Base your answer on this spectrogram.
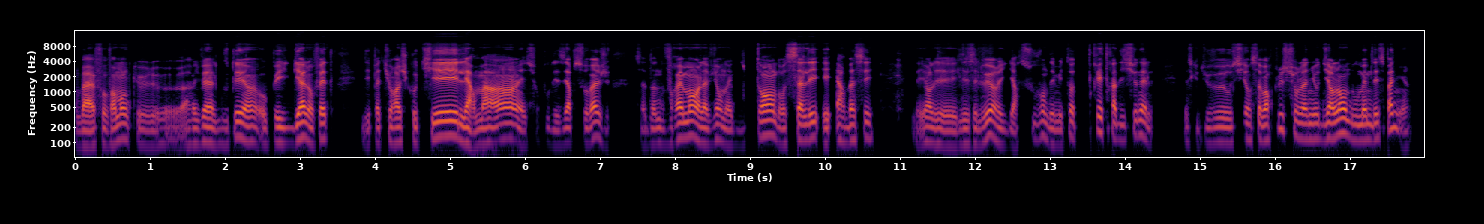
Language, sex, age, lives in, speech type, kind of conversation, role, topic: French, male, 55-59, France, read, expert-assistant, expert, Pourquoi la façon d’élever les animaux varie-t-elle autant selon les pays et les traditions ?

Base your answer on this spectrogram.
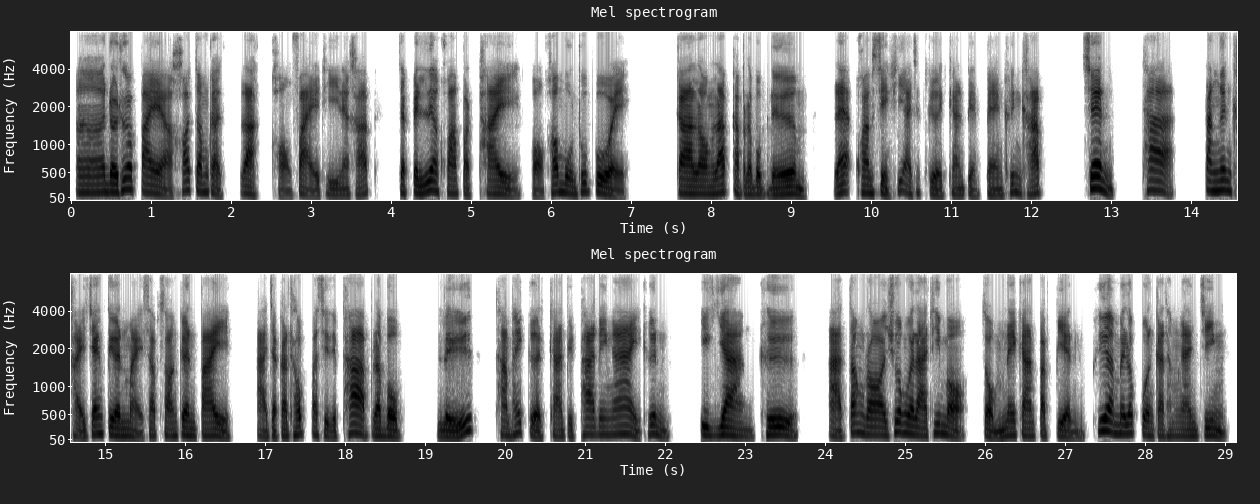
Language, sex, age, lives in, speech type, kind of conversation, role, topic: Thai, male, 35-39, Thailand, read, expert-assistant, expert, มีวิธีไหนช่วยให้ทีมแพทย์กับพยาบาลสื่อสารข้อมูลผู้ป่วยได้มีประสิทธิภาพมากขึ้นไหม?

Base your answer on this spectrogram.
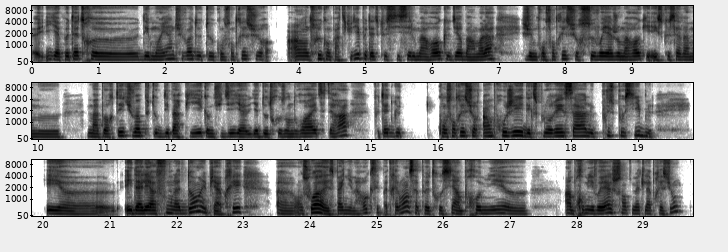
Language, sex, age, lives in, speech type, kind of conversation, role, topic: French, female, 30-34, France, conversation, advice, advisor, Comment puis-je mieux équilibrer ma vie personnelle avec le rythme intense d’une startup ?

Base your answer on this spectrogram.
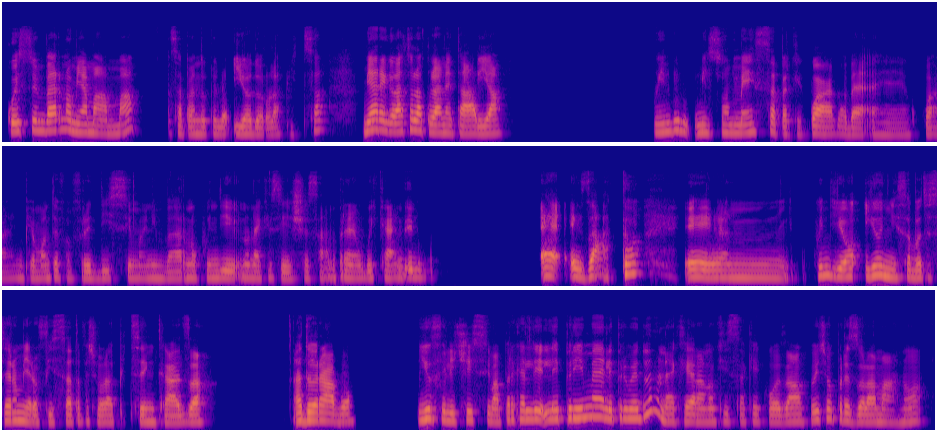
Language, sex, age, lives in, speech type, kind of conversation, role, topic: Italian, female, 25-29, Italy, conversation, unstructured, none, Qual è il piatto che ti rende più felice quando lo mangi?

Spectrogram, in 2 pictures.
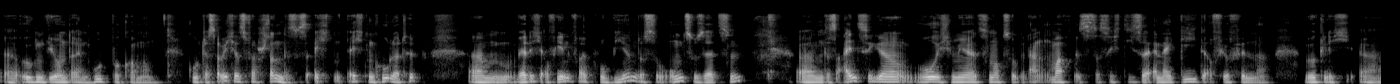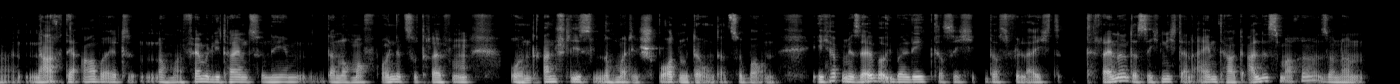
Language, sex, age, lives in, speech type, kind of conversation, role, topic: German, male, 25-29, Germany, conversation, advice, user, Wie schaffst du es, Sport in deinen engen Arbeits- und Familienalltag einzubauen?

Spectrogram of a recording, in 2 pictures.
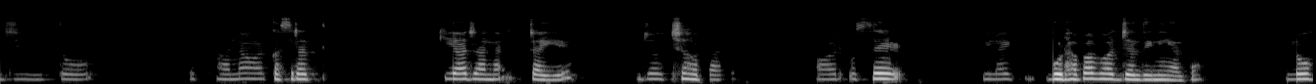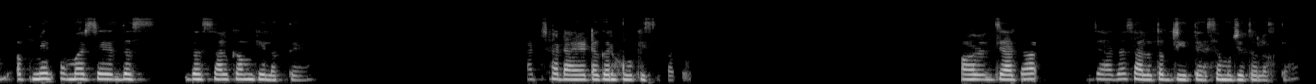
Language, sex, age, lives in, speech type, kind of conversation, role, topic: Hindi, female, 20-24, India, conversation, unstructured, none, क्या आपको कभी ऐसा खाना मिला है जिसने आपकी सोच बदल दी हो?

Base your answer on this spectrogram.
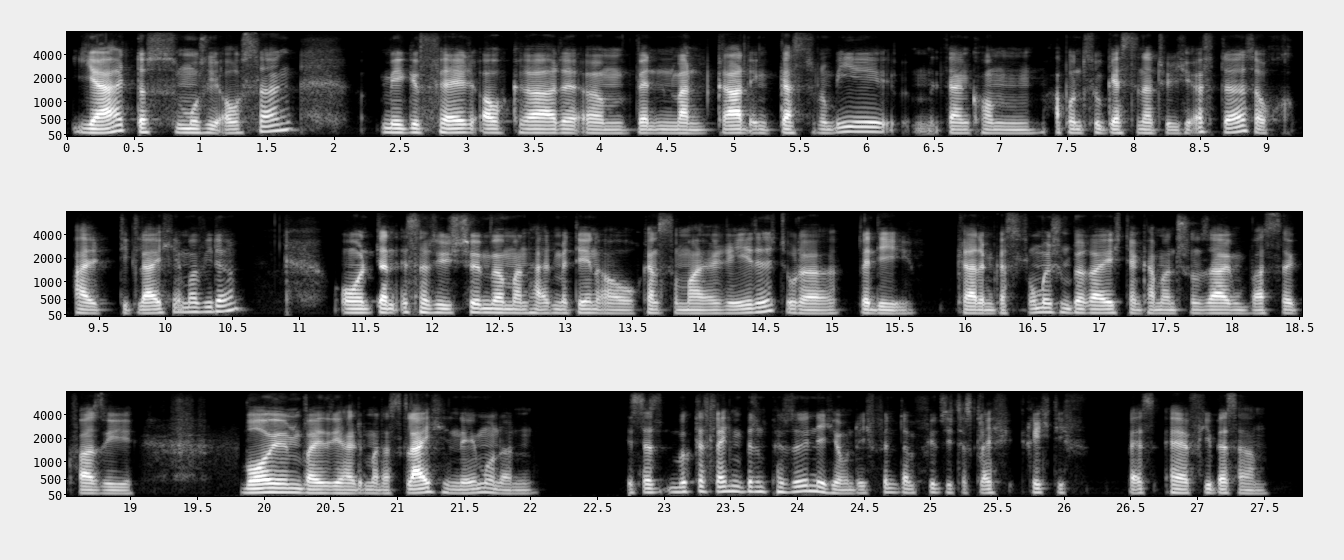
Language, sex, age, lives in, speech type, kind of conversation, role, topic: German, male, 18-19, Germany, conversation, unstructured, none, Was war dein stolzester Moment im Beruf?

